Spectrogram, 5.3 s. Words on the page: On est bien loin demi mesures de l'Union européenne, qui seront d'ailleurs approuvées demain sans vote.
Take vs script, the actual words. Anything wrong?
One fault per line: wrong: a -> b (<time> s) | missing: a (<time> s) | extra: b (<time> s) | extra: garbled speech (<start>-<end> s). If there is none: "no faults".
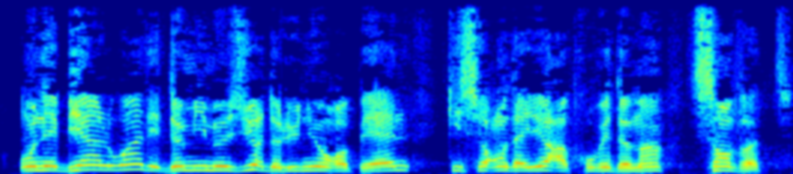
extra: des (0.9 s)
